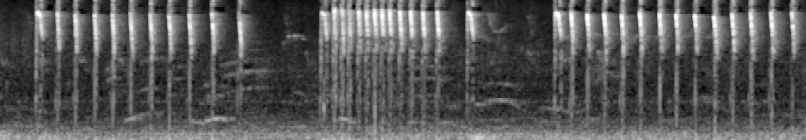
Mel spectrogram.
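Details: Cucak cungkok bulbul, kept as a master bird for teaching songbirds: runs of crisp high chirps at a steady pace, broken by short pauses, with one faster, denser burst in the middle.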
